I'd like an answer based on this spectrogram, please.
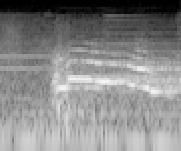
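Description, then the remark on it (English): A wolf man gives a single long howl that rises sharply, then slides slowly downward in pitch, loud over a low background rumble, with no talking. “So then they cut to an enormous full moon over the horizon and the silhouettes of the running children pursued by a howling wolf man.”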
